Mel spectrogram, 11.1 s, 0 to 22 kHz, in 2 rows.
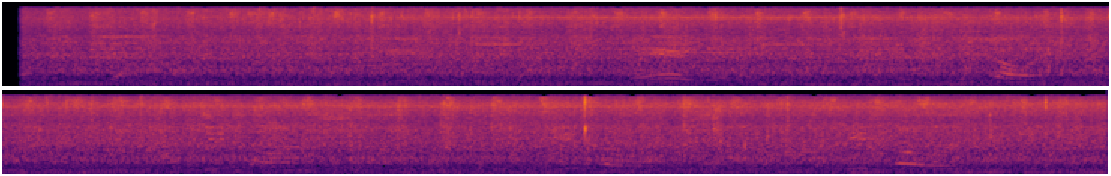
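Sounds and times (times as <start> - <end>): steady outdoor noise: 0.1 - 11.0
water splashing: 0.1 - 11.0.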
